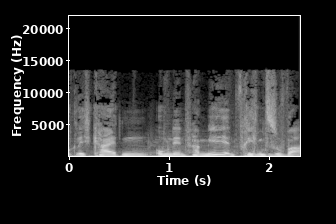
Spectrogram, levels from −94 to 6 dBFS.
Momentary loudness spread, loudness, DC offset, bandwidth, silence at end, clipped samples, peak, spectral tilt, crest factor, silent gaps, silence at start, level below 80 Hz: 2 LU; -15 LUFS; under 0.1%; 13.5 kHz; 0 s; under 0.1%; -2 dBFS; -5.5 dB/octave; 12 dB; none; 0 s; -36 dBFS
